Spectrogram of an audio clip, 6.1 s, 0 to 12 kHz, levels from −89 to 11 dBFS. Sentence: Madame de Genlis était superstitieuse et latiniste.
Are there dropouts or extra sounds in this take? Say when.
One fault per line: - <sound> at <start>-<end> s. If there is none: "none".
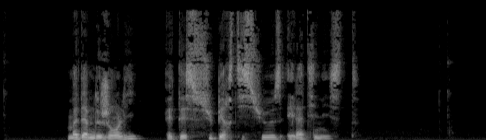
none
